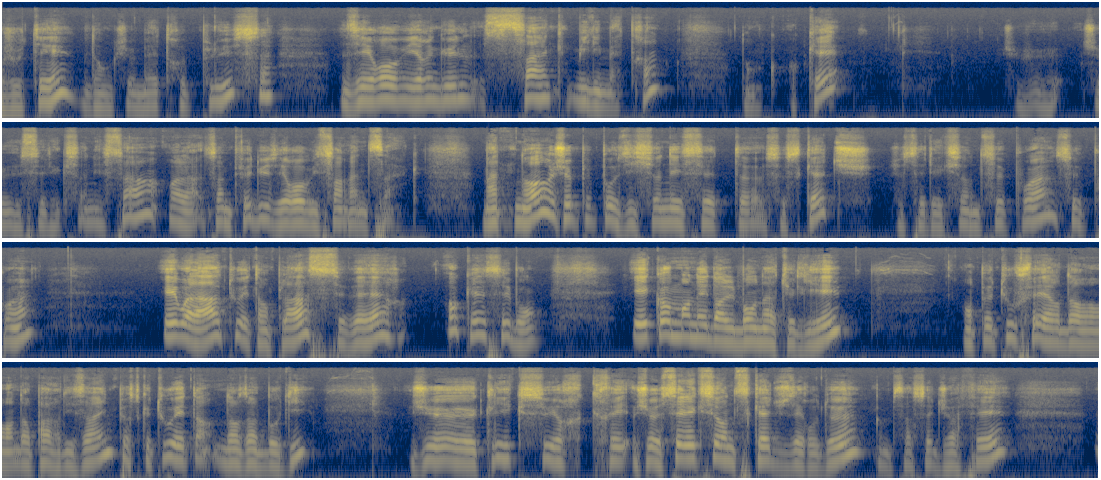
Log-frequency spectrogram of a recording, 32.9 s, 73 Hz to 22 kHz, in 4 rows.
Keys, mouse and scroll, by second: 1.5 KP_Add, 2.6 KP_0, 3.1 KP_Decimal, 3.9 KP_5, 6.0 click, 7.1 right click, 8.1 click, 8.8-9.9 drag, 12.1-12.5 scroll down 1, 12.7-13.2 right drag, 14.4 click, 16.1 click, 17.1 click, 17.9-18.2 scroll down 1, 19.8 click.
